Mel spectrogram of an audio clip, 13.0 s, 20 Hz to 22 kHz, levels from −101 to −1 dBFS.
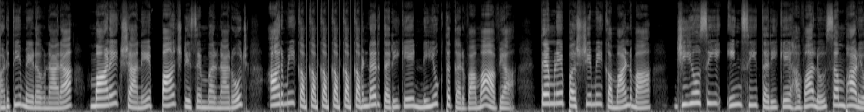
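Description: From 4.59 to 5.42 s the speech sticks like a CD stuck on one turn. A scratch keeps throwing the laser back one track, so the same 167 ms slice of audio repeats five times, each pass cut by a brief mute at the jump, giving a fast, even stutter.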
